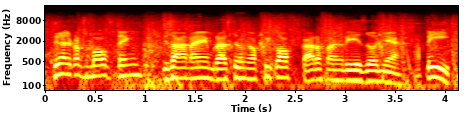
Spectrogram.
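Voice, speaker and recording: A man's voice: a little high, fairly quick. A man with an Indonesian accent giving esports play-by-play in the manner of a fighting game announcer. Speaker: esports shoutcaster. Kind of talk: live play-by-play game commentary. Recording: noisy live esports broadcast.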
